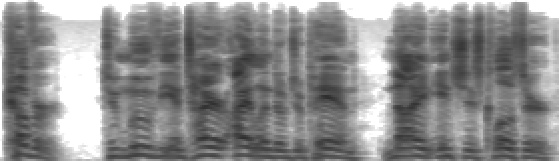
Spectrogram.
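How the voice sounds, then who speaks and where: A pompous conspiracy show host. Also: male voice, high voice, measured pace, creaky, bright, forceful tone, husky, heavily acted. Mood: smug earnest. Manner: solemn, earnest, agreeing. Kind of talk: deadpan parody talk show.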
